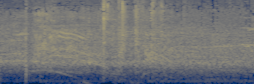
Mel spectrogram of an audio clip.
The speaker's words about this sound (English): Jericho from behind with a steel chair, and down went Michaels.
